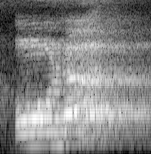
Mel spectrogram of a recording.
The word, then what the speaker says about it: honor: So here H is silent. Then you should pronounce honor, honest, our.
